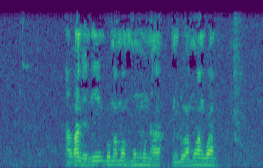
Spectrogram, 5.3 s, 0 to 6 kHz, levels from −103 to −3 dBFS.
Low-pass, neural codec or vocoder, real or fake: 5.4 kHz; none; real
